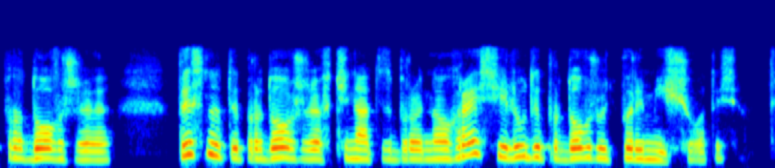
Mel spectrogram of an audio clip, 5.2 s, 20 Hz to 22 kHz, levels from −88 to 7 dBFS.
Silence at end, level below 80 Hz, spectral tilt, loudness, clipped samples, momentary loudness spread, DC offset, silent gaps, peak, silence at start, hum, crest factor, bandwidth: 0.25 s; -74 dBFS; -5.5 dB/octave; -22 LUFS; under 0.1%; 9 LU; under 0.1%; none; -6 dBFS; 0.05 s; none; 16 dB; 8 kHz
